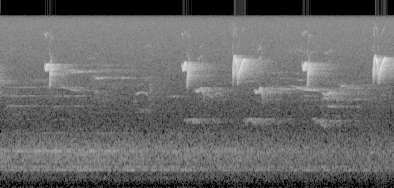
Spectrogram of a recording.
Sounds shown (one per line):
airplane
Dusky Flycatcher song
Red-breasted Nuthatch song
Mountain Quail call
Hermit Thrush song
